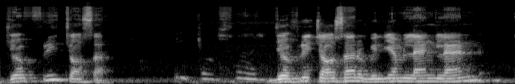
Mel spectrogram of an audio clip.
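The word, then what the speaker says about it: Chaucer: लेकिन उसका सही प्रोनाउंसिएशन जो है अंग्रेजी का वो है जियोफ्री चौसर।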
